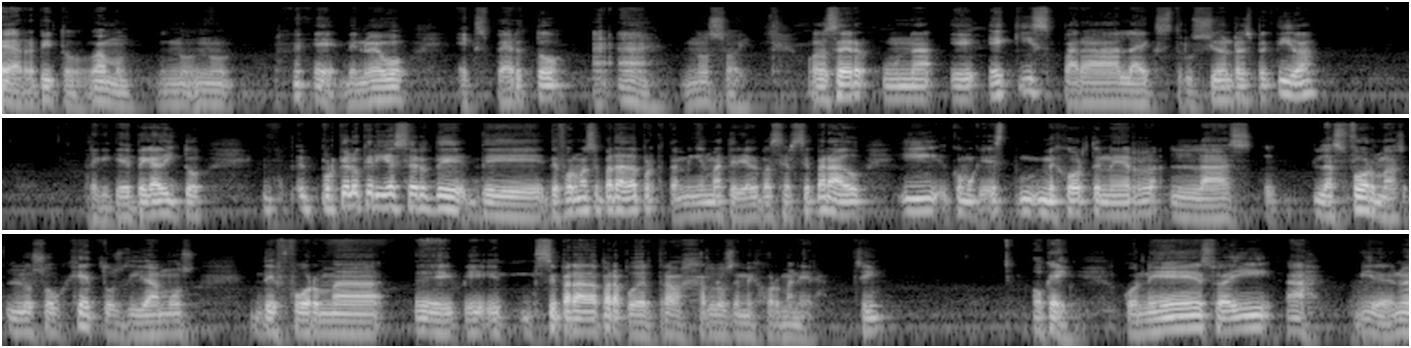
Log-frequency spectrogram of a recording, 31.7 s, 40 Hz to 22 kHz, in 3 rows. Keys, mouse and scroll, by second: 2.0 e, 9.0 shift+click, 9.9-11.1 middle drag, 13.3 click, 13.3 middle click, 14.3-16.2 middle drag, 16.4-16.8 scroll up 1, 16.6 middle click, 17.6-18.5 scroll down 2, 17.8 middle click, 19.6 ctrl+middle click, 19.8 ctrl+z, 20.2 ctrl+z, 22.0-23.1 shift+drag, 23.9-26.7 shift+middle drag, 27.2 scroll up 1, 28.0 shift+middle click, 30.2-31.6 drag.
